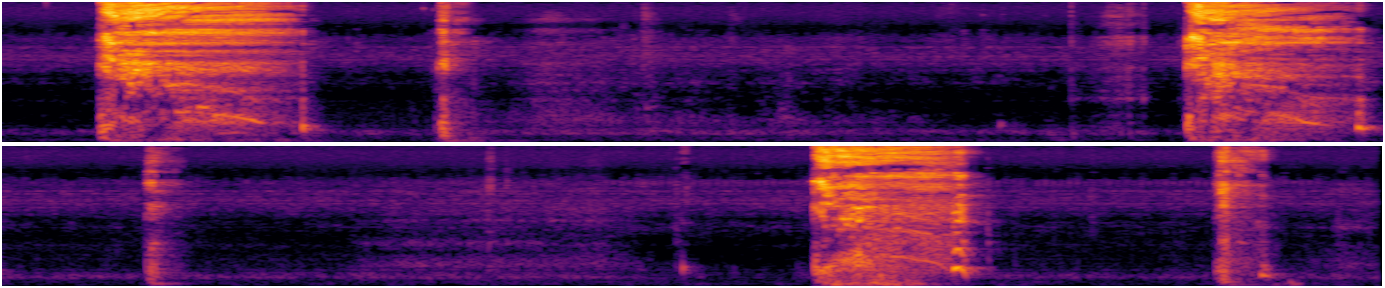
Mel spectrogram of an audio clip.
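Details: Coughing fit that came on suddenly on a Saturday afternoon while studying and worsened until studying had to stop, with frequent position changes: three harsh, forceful cough bursts a few seconds apart, with short trailing coughs.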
